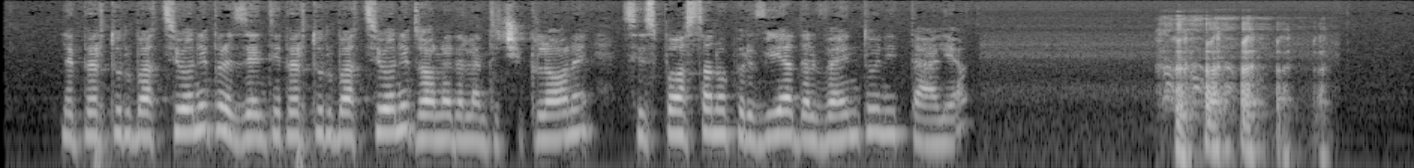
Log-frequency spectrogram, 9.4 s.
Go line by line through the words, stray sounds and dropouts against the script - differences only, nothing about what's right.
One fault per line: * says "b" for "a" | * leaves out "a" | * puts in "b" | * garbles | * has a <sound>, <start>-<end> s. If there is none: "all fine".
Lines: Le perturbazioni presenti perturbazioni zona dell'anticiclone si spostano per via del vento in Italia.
* has a laugh, 7.7-8.9 s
